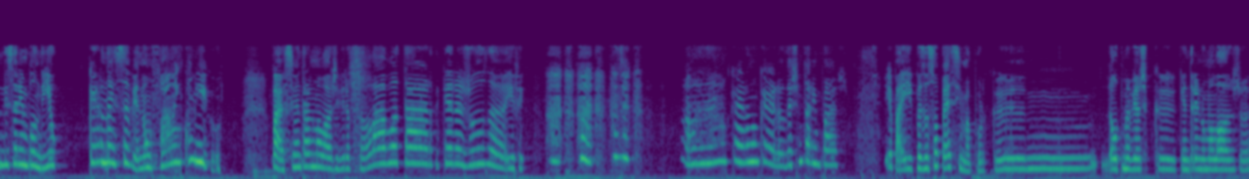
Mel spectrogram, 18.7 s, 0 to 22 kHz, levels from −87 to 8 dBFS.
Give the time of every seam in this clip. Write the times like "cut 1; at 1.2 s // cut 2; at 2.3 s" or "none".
none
